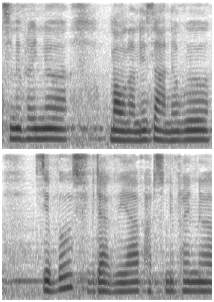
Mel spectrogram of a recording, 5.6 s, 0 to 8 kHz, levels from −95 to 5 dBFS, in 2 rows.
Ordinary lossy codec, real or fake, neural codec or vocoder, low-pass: none; fake; codec, 16 kHz, 2 kbps, FunCodec, trained on Chinese and English, 25 frames a second; none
